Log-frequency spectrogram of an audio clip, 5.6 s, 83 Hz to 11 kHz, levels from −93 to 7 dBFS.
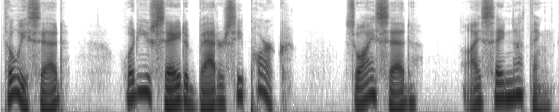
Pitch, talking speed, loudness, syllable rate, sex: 135 Hz, 170 wpm, -17 LUFS, 4.8 syllables/s, male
